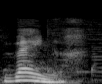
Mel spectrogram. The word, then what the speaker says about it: weinig: A plus I together makes the sound ei, like in weinig, which means few.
